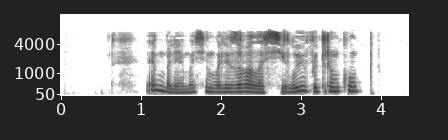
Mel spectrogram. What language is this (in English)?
Belarusian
